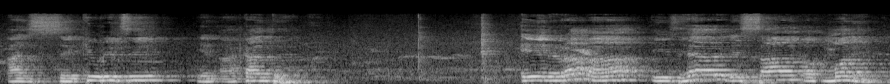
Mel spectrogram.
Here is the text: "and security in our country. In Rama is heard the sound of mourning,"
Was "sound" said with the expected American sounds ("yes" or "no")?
no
